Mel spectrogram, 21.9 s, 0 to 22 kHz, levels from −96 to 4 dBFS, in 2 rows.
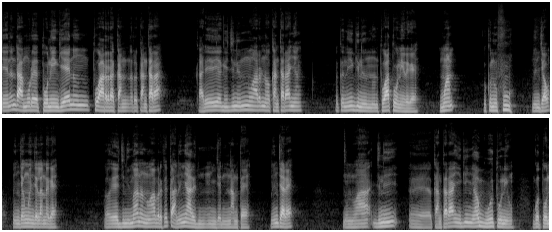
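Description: A speech recording with nothing technically wrong to point to anywhere along the way.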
